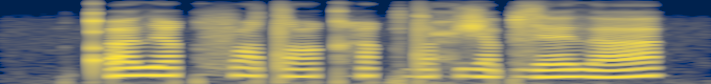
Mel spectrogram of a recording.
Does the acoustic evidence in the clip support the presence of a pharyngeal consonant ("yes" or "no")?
yes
